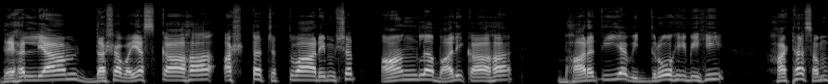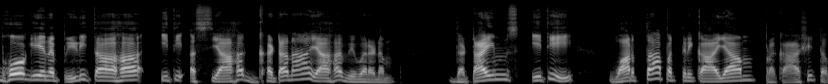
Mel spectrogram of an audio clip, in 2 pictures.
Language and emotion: Sanskrit, neutral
